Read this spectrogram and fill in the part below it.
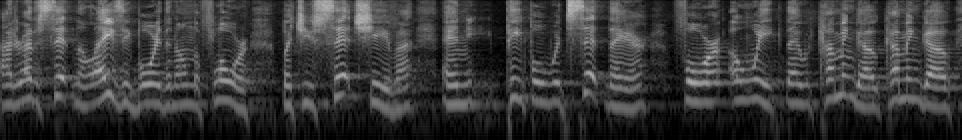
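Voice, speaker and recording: Older preacher with a high, unhurried voice. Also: male voice. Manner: conversational, with rhetorical questions to the congregation. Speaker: pastor. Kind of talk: sermon. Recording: long reverb of a large hall.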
